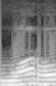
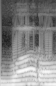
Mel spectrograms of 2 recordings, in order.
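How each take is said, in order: The two takes are said the same way.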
